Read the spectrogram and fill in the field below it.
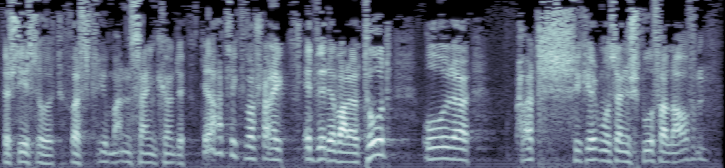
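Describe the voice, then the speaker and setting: An older pastor delivers a sermon at a mid-range pitch. He preaches emphatically, hammering phrases again and again and rising into sudden outbursts. Between them he drops into chatty asides to his listeners. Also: a little mellow. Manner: conversational asides like "verstehst du".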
